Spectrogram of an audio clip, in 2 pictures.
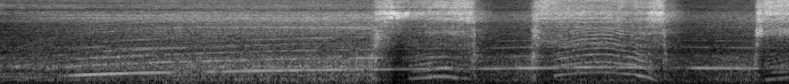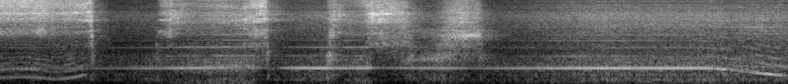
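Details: Philips vacuum cleaner after the motor bearings were replaced and the armature turned on a lathe: the motor spins up to a steady, clean whine with no rumble, rattle or grinding; it earlier droned and shook.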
